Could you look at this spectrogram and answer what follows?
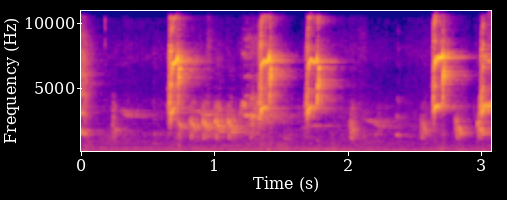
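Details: Long-tailed shrike singing, played to prompt reluctant shrikes to sing: sharp high chattering bursts separated by short pauses, mixed with a few softer whistled notes and quiet gaps.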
